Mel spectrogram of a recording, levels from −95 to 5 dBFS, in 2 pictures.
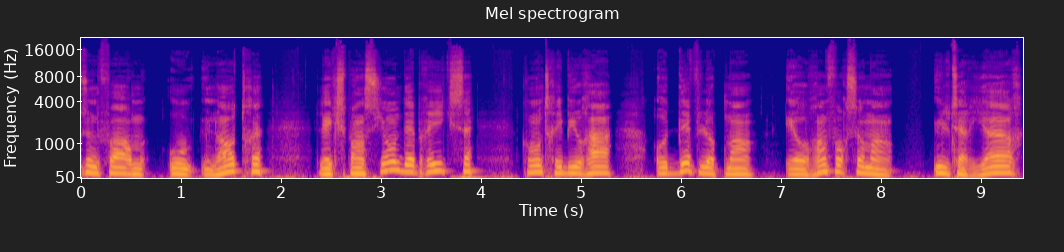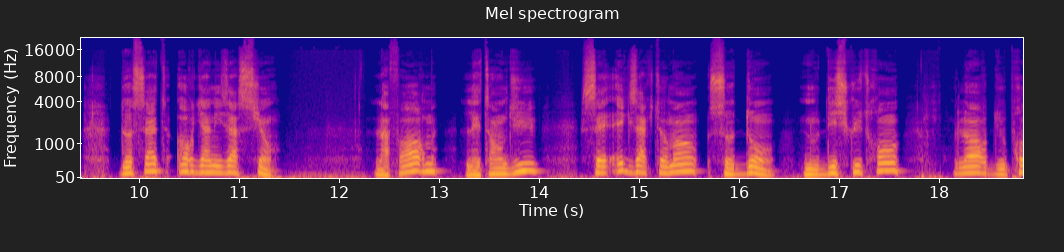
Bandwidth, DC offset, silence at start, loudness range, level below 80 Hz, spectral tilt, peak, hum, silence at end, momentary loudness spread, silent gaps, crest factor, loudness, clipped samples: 18.5 kHz; under 0.1%; 0 s; 2 LU; -42 dBFS; -6.5 dB/octave; -6 dBFS; none; 0 s; 7 LU; none; 14 dB; -21 LUFS; under 0.1%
